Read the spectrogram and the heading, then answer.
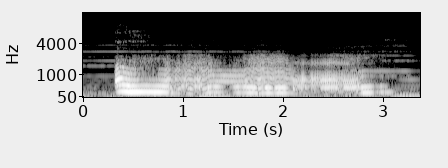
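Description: Someone yelling from downstairs: one long, loud, wavering vocal cry lasting about two and a half seconds, its pitch dipping and rising in a drawn-out, moaning way, with no words.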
